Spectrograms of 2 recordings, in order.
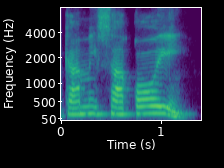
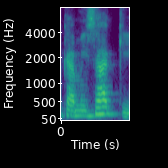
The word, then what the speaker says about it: Kamisaki: Ahora, la Q tiene sonido propio, ¿no ve? Entonces, si fuera así, ya va a significar Kamisakoi, ¿no ve? Entonces, yo quiero decir Kamisaki, entonces, no va esta U y esto así. Kamisaki, ¿no? ¿Cómo estás? ¿Notan la diferencia?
